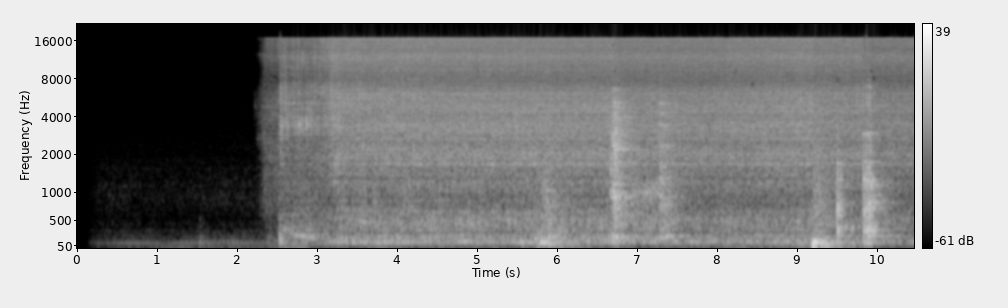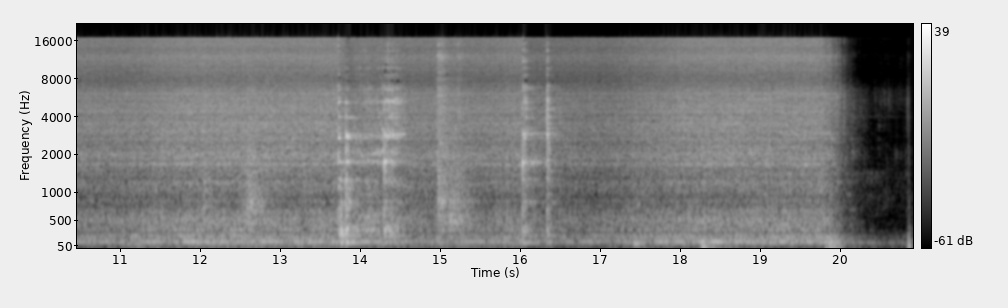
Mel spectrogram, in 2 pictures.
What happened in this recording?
The phone is placed on the kitchen counter. I turned on the running water in the sink. While the water was running I handled plates and cutlery in the sink.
